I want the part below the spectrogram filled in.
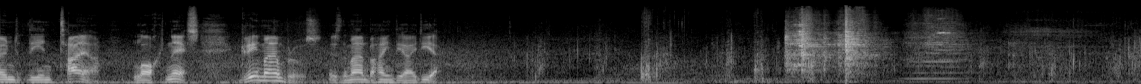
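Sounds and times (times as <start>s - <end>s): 
speech: 0.0s - 4.6s
steady outdoor hiss: 0.0s - 9.1s, 9.7s - 11.4s
footsteps crunching on the South Loch Ness Trail: 5.0s - 7.8s, 10.2s - 11.4s.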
